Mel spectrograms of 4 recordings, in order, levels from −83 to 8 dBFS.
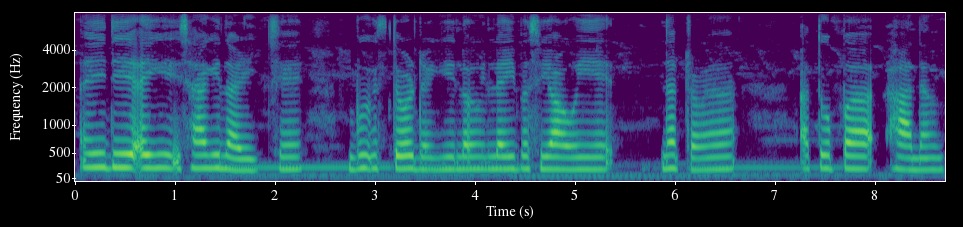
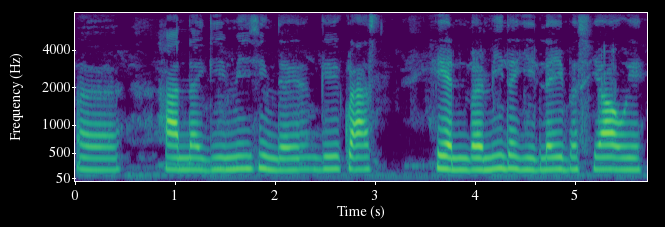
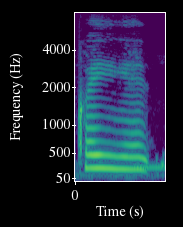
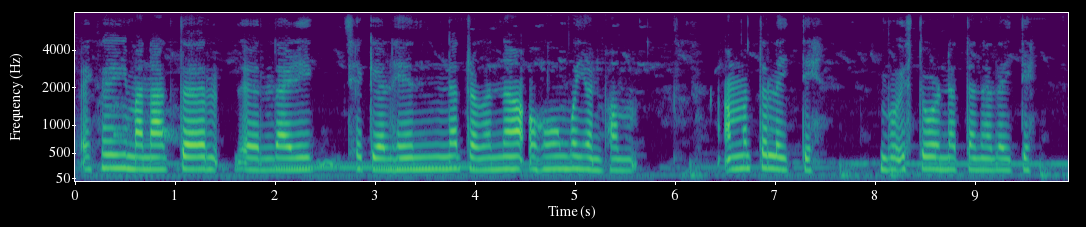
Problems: constant background noise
